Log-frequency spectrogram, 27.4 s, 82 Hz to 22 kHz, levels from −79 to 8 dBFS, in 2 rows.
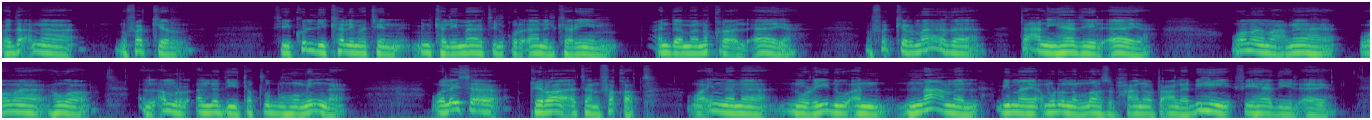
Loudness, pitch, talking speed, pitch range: -20 LUFS, 140 Hz, 90 wpm, 130-150 Hz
